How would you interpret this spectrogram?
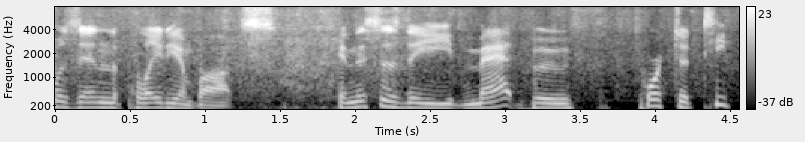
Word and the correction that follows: Prototipo: I gotta say this right, Prototipo. – Prototipo.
